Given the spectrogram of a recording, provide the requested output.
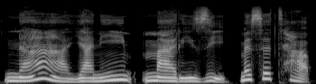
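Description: A woman reading a story aloud, voicing a sarcastic, blunt young woman who talks in sharp, mocking retorts. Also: deep voice, animated, no echo, studio quality.

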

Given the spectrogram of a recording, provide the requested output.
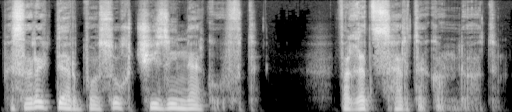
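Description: A man narrates a novel in a steady, measured reading voice. His tone is husky and mid-pitched. The recording is dry and close, with no room sound. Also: no room sound. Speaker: audiobook narrator. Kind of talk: scripted narration.

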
